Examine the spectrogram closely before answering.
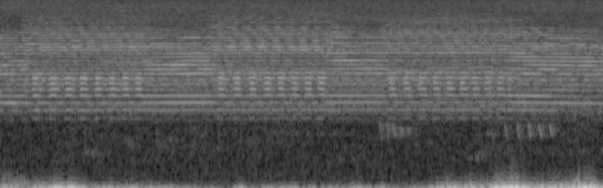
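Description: Mountain nature ambience: insects calling in rapid, repeated pulsed chirps, over a low gusty rumble that dies down in the middle and swells again near the end.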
